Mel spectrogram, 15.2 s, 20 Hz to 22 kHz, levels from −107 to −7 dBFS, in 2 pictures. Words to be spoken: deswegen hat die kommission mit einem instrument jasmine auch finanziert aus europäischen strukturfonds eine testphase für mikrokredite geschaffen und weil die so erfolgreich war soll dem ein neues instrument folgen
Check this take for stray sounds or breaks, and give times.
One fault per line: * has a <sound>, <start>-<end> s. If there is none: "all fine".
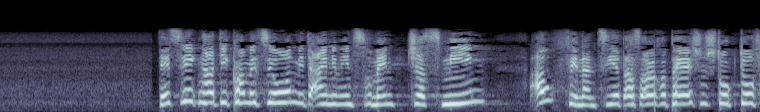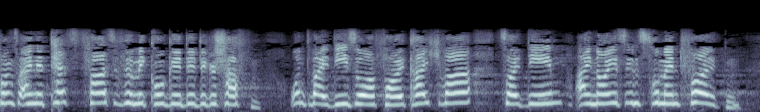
all fine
